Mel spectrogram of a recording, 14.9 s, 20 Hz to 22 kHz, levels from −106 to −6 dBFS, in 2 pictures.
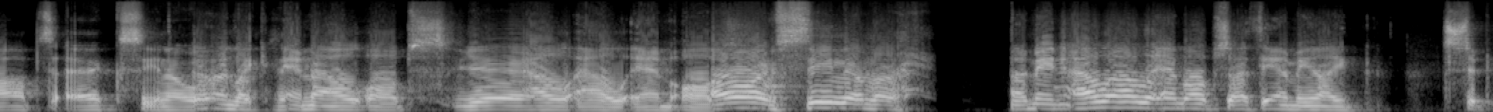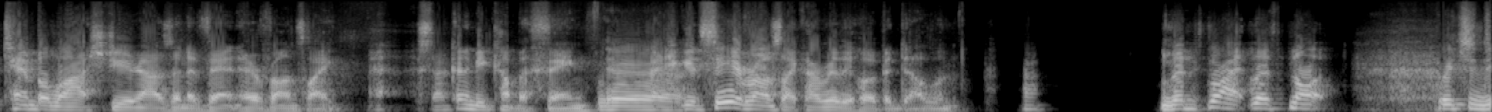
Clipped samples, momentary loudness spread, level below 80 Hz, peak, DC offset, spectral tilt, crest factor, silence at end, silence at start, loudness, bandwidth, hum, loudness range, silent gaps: under 0.1%; 12 LU; -70 dBFS; -20 dBFS; under 0.1%; -4 dB/octave; 16 dB; 0 s; 0 s; -34 LUFS; over 20 kHz; none; 4 LU; 4.71-4.82 s, 4.97-5.01 s, 12.49-12.56 s, 12.76-13.24 s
